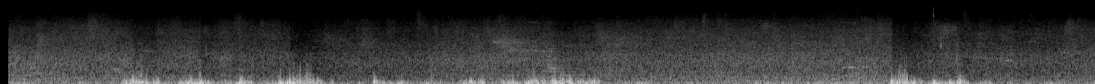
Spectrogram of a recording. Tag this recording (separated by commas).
Rustling leaves, Speech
